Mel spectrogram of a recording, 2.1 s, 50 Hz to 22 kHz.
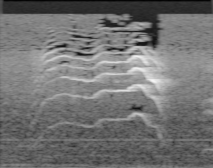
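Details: Kitten 49 days old, one of three indoor kittens still nursing from their mother while eating dry food, gives a single clear high meow lasting over a second, rising then falling in pitch with bright overtones, in a quiet room.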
